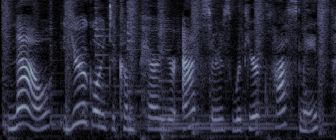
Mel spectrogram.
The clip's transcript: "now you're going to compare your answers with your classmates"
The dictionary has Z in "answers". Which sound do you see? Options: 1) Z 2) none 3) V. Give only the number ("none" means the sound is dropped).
1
